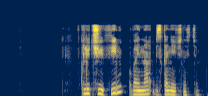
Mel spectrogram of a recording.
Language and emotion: Russian, neutral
